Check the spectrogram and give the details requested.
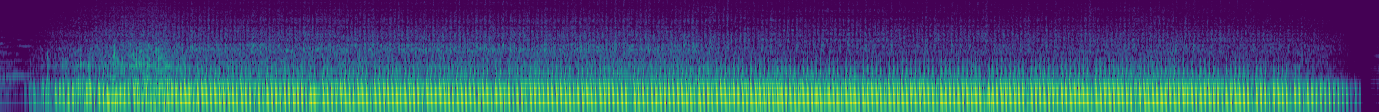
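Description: BMW GS flat-twin motorcycle engine idling steadily, heard close up.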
